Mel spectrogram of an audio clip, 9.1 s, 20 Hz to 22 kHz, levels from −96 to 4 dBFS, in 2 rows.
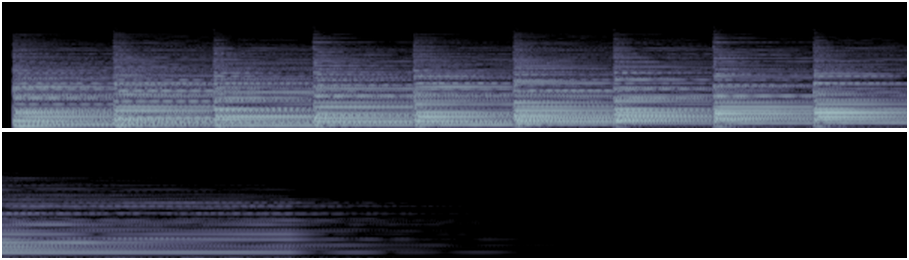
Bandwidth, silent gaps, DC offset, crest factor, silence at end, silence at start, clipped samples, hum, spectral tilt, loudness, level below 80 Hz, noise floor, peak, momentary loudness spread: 7.8 kHz; none; under 0.1%; 16 dB; 3.05 s; 0.05 s; under 0.1%; none; -8 dB/octave; -32 LUFS; -68 dBFS; under -90 dBFS; -18 dBFS; 17 LU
